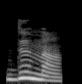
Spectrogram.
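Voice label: "demain", French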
